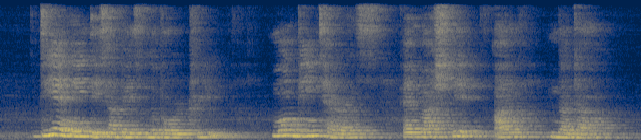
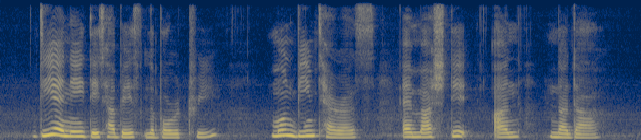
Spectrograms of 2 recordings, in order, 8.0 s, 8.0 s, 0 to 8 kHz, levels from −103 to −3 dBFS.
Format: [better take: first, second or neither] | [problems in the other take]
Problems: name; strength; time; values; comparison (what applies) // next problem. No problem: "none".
second | room echo; dies away in 1 s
